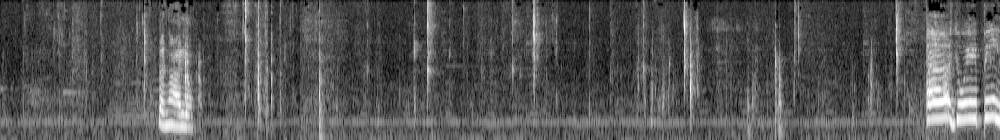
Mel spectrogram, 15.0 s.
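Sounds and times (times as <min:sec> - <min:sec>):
faint steady hum: 0:00.0 - 0:15.0
wet chewing and biting: 0:03.2 - 0:13.8.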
